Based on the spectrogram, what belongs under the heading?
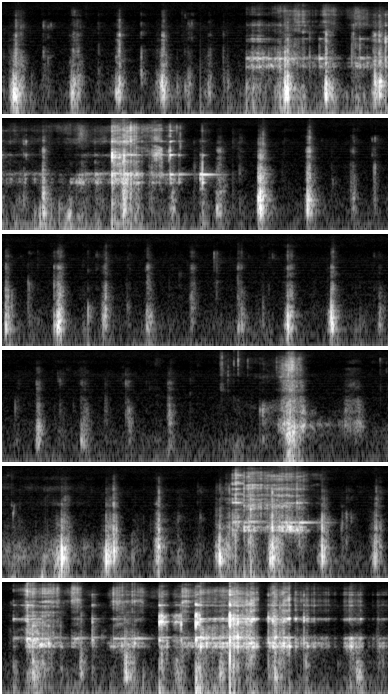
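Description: Close-up mouth sounds of eating lumps of edible clay (песчанка) softened in water from a spoon: many small crunches and chewing clicks throughout, with two longer, denser stretches of crunching a few seconds in and again near the end.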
